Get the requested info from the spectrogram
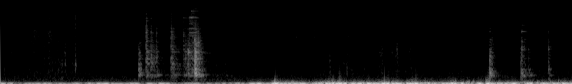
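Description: Metal clinks and scrapes of hand tools and parts as a washer, nut and wrench are fitted onto the saw-blade shaft of a hemp harvester's cutting arm. About three seconds in, a loud, uneven low rumble comes in and takes over, with a few sharp clicks near the end.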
